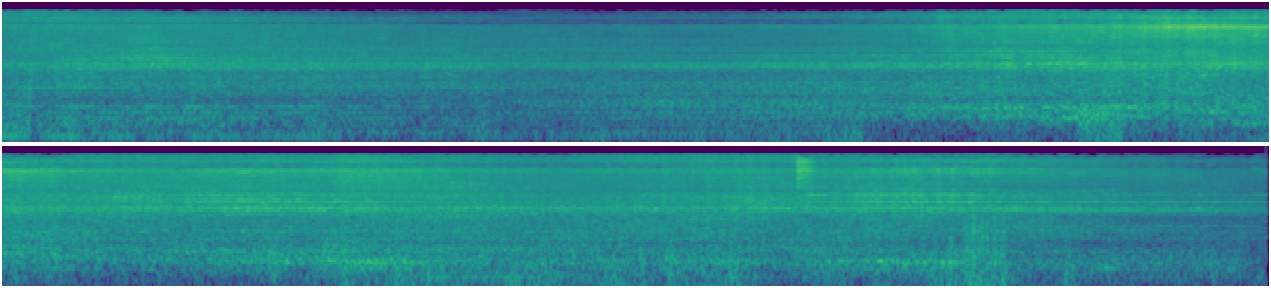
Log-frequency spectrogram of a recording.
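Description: A train running past on the rails, its rumble building from about a third of the way in, with knocks from the wheels, and easing off near the end.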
